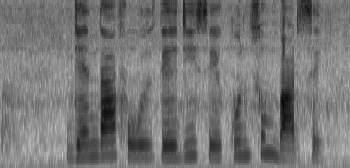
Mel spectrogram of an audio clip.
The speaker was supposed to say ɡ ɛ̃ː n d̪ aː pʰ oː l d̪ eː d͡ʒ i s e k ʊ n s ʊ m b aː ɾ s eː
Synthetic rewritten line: ɡ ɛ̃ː n d̪ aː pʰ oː l t̪ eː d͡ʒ i s e k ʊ n s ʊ m b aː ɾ s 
